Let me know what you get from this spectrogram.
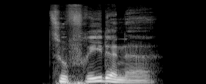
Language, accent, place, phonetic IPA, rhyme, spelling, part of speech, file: German, Germany, Berlin, [t͡suˈfʁiːdənə], -iːdənə, zufriedene, adjective, De-zufriedene.ogg
- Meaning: inflection of zufrieden: 1. strong/mixed nominative/accusative feminine singular 2. strong nominative/accusative plural 3. weak nominative all-gender singular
